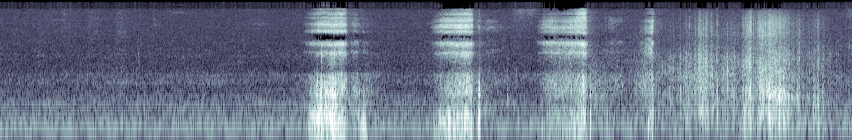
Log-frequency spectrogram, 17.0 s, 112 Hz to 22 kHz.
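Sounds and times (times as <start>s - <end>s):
dog snoring: 6.1s - 7.5s, 8.6s - 9.9s, 10.8s - 13.2s.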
